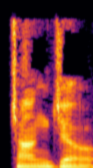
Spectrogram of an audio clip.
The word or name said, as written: Changzhou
